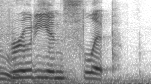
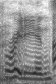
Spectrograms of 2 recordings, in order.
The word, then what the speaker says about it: Freudian: you bad bamboozled i thought that was a fruity and slip wait that could be the imposter what what slip that's not how you pronounce it she's close fruity and slip she's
